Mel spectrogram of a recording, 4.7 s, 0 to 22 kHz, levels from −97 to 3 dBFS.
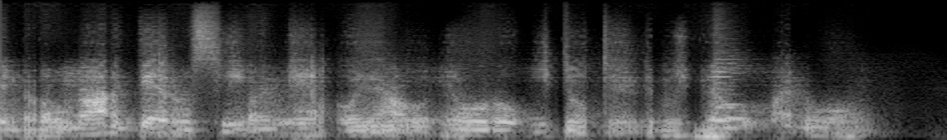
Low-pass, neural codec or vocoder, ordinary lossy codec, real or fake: none; codec, 44.1 kHz, 0.9 kbps, DAC; none; fake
